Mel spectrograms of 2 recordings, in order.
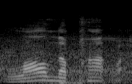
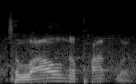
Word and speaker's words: Tlalnepantla: I'm assuming the first T is silent, so I'm going to say Tlalnepantla. You're close. Yeah. The T is not silent. Okay. It's Tlalnepantla.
